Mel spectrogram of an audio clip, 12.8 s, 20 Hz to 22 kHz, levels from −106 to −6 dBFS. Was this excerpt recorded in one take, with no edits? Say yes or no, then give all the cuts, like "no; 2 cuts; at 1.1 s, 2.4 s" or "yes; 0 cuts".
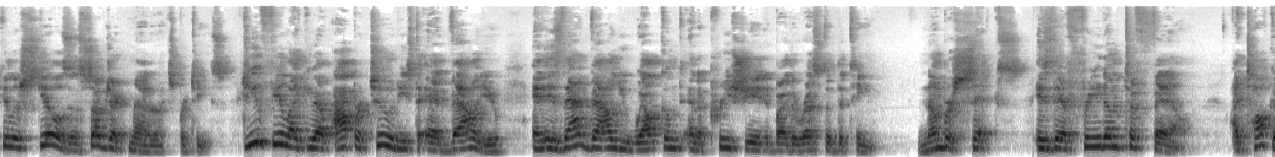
yes; 0 cuts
